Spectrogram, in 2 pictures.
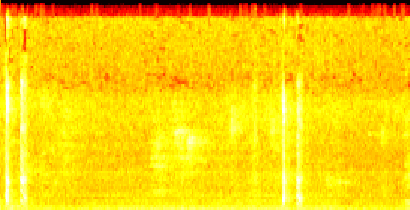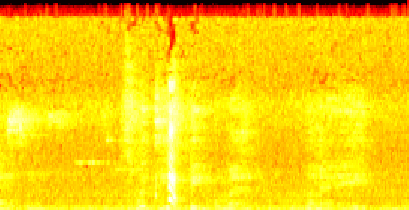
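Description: Three brief sharp catches spread over several seconds against a quiet room, fitting hiccups.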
